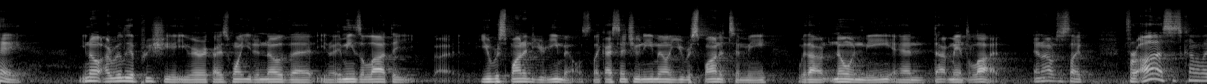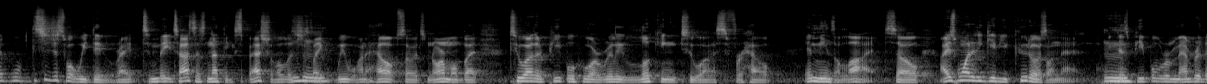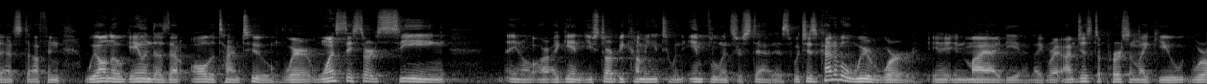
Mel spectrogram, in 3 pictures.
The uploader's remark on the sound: Live from 8% Nation in Dallas! I was so honored to be able to sit down and speak with two trailblazers in our industry.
